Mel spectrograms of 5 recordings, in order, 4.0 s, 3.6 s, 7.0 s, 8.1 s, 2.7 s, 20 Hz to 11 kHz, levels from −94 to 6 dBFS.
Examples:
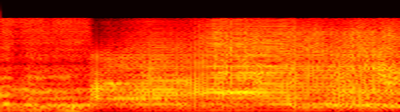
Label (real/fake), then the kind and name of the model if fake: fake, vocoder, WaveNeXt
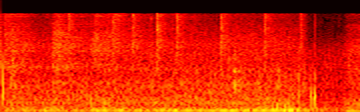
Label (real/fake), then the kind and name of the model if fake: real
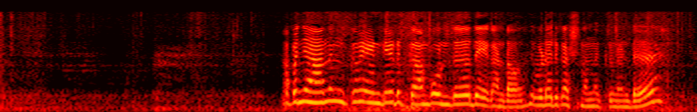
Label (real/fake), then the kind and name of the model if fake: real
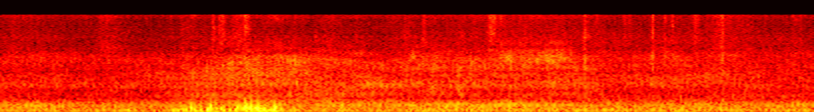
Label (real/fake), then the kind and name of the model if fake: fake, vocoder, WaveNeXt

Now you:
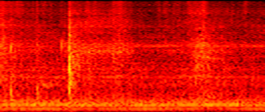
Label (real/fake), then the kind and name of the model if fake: fake, vocoder, WaveNeXt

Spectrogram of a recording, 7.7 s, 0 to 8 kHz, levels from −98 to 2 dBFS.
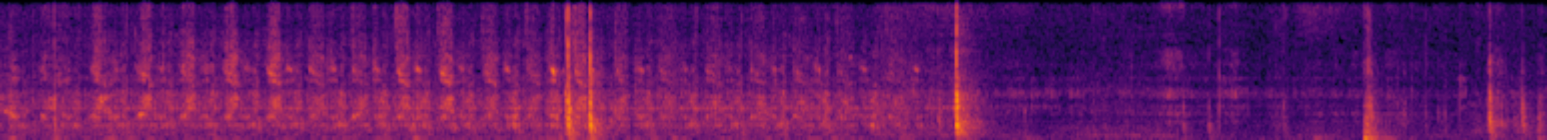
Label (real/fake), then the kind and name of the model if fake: real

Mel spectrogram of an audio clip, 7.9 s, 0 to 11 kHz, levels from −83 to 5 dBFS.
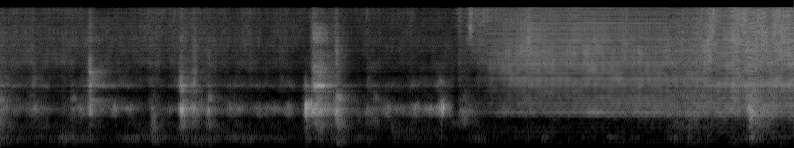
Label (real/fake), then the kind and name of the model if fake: fake, vocoder, WaveNeXt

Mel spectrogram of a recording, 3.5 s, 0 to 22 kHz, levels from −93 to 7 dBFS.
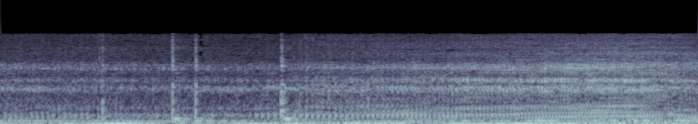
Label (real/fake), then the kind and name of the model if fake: real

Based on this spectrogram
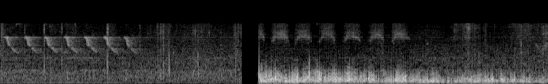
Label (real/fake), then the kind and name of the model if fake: fake, vocoder, WaveNeXt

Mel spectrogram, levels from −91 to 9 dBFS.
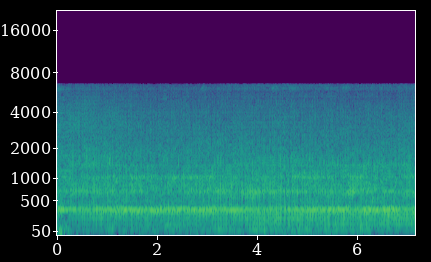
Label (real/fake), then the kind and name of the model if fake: fake, vocoder, WaveNeXt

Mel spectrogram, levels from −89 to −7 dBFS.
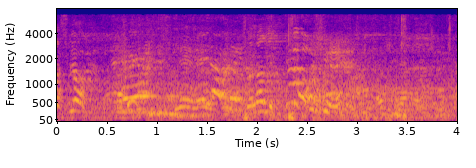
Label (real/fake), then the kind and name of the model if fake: real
